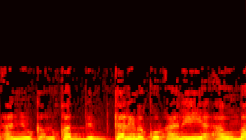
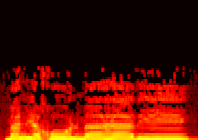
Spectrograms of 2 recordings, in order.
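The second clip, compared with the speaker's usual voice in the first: drawn-out questioning, slightly raised pitch; slow, pitched-up teacher prompt; teacher's class question; 4 semitones higher, 3 dB louder, slower than usual. Shown as a demonstration. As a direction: ask the class slowly, stretching the last word. Teacher modelling questions to pupils.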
